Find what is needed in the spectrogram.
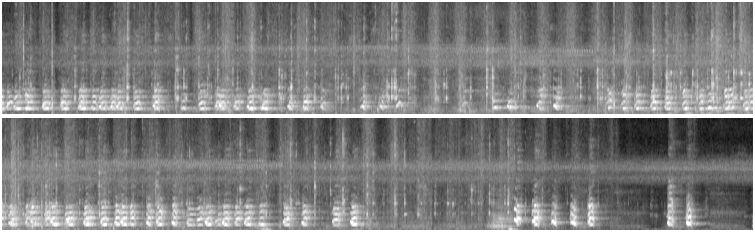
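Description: Beagle hounds baying on a rabbit's scent line in a field trial: rapid, repeated pitched calls, dense for the first twenty seconds or so, then broken into short bursts and dying away near the end.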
